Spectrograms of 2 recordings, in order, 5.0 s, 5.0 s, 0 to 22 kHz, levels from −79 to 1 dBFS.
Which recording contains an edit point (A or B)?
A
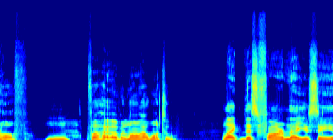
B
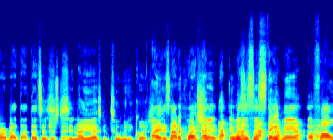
A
